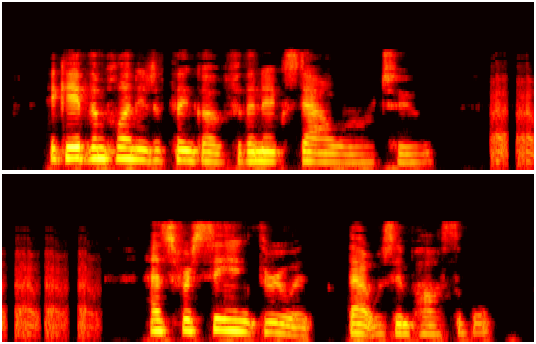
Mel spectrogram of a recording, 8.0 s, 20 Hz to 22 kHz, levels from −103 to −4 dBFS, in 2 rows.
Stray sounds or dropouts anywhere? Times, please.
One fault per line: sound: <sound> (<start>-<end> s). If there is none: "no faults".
sound: laugh (3.7-4.7 s)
